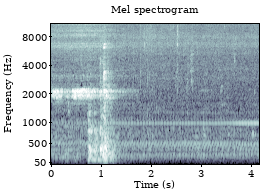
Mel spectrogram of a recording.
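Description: Inside a Seibu 2000 series electric train that has slowed or stopped: a short louder burst about a second in, then a steady quiet electrical hum with a faint high tone.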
